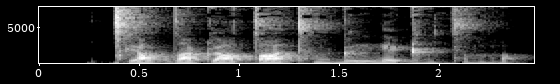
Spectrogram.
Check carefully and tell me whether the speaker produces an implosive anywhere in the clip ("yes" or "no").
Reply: no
